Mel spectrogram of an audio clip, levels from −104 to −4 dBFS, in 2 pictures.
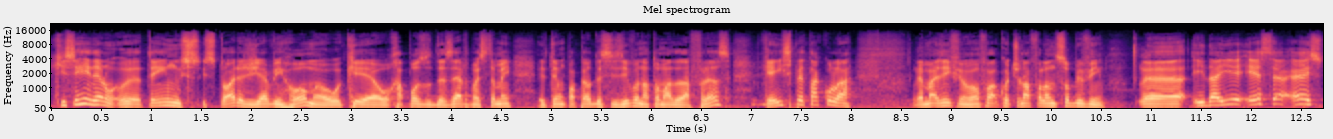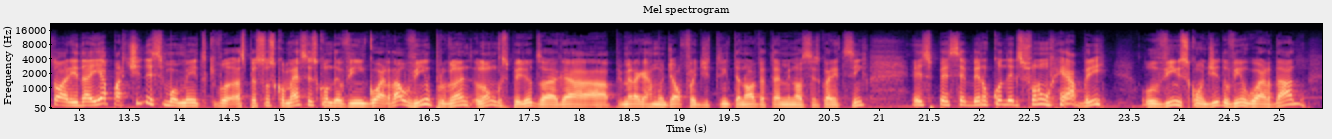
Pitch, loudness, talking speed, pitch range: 125 Hz, -16 LUFS, 205 wpm, 105-155 Hz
